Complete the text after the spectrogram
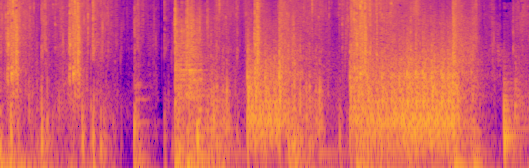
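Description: Keyboard keys clack quickly.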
